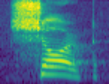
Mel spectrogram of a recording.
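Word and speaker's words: shirt: यहाँ पर आर को आप बिल्कुल हल्का सा प्रोनाउंस करेंगे, बिल्कुल थोड़ा सा आपको बोलना है, अगर ना भी बोलेंगे तो भी चलेगा। शर्ट क्या है, शर्ट। ये जो आई है इसका उच्चारण हो रहा है अ करके, शर्ट।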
